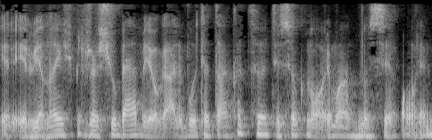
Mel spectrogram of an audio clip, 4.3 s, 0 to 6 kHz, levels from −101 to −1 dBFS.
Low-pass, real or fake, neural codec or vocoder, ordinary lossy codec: 5.4 kHz; fake; codec, 16 kHz in and 24 kHz out, 2.2 kbps, FireRedTTS-2 codec; MP3, 32 kbps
